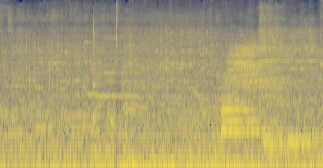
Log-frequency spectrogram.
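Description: Dragon Link slot machine playing its electronic game tones over a low casino hum. About four and a half seconds in, a loud held chord of several tones sounds, brightening near the end, as the machine's lucky chance spin feature starts.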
